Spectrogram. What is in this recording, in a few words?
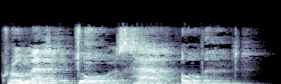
announcer opening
